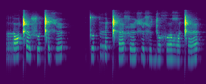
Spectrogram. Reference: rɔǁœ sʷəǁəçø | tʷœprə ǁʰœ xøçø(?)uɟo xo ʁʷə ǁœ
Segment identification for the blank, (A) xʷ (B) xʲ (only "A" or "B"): B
